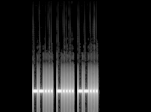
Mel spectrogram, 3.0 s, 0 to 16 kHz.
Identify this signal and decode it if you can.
Morse code, heard as a keyed tone, about 40 wpm, 700 Hz. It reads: 767
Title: Numbers - 3-Digit 40wpm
